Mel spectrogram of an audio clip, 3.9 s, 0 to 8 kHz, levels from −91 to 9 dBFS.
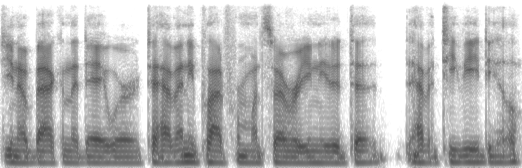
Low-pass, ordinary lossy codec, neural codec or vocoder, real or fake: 7.2 kHz; Opus, 64 kbps; none; real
